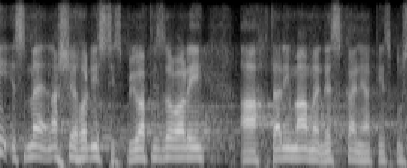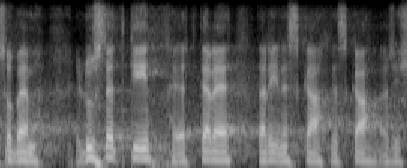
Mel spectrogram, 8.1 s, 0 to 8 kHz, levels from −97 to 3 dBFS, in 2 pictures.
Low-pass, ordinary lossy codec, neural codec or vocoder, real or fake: 7.2 kHz; Opus, 24 kbps; codec, 16 kHz in and 24 kHz out, 1 kbps, XY-Tokenizer; fake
